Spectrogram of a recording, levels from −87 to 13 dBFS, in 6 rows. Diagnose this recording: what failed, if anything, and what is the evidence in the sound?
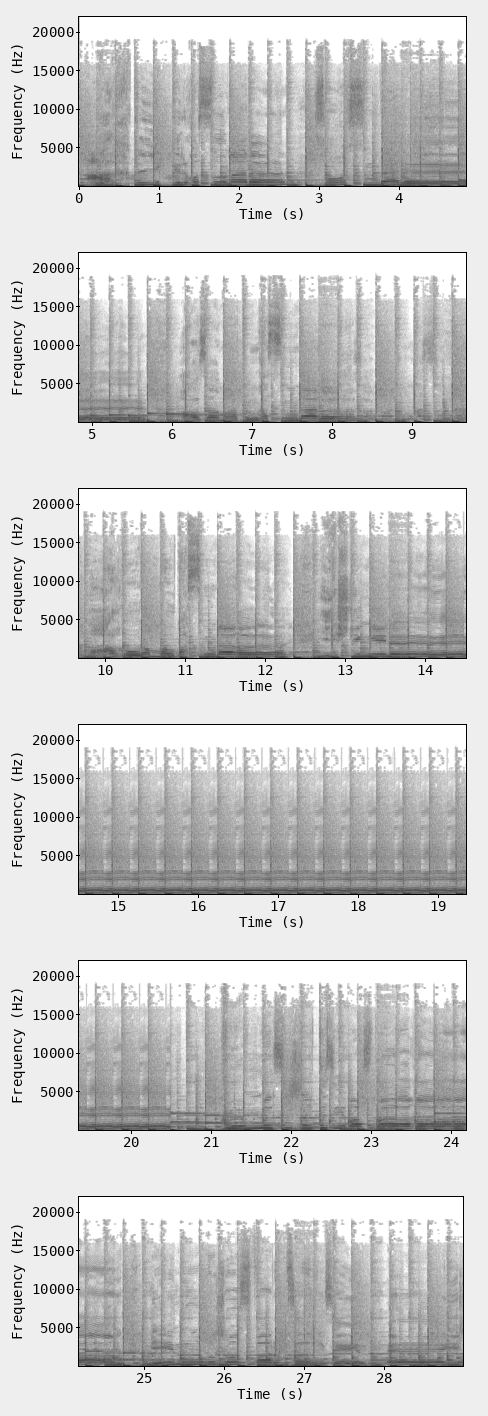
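Broken-record loop, 14.48 to 20.49 s: a 0.33 s fragment repeats identically 18 times back to back, replacing the audio that belonged there. The likely cause is a stalled playback or stream buffer resending its last block. Unlike an echo, the repeats never fade.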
